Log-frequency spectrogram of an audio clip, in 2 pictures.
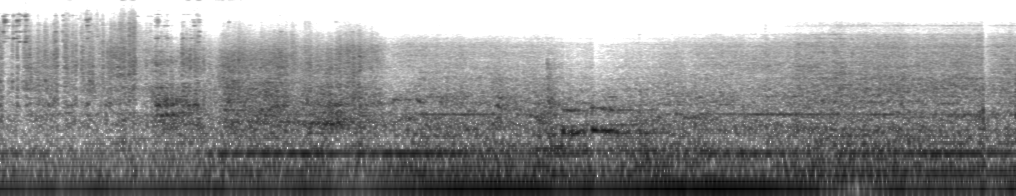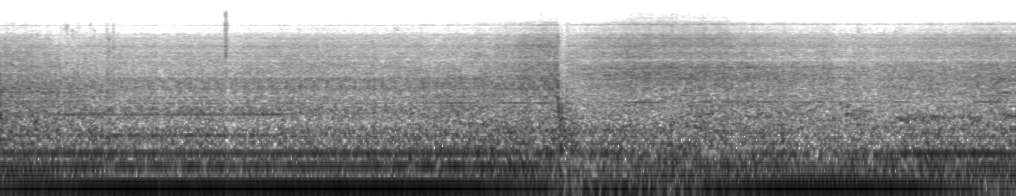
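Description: A truck engine idles with a steady low rumble, echoing in a tunnel.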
